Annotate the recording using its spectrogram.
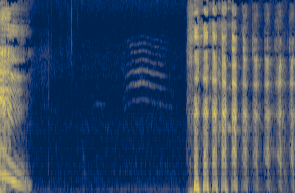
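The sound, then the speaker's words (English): Cat meows played through the speaker of an iPhone app: a short falling meow, a faint brief chirp after a pause, then a loud, rapid run of about eight clipped meows in quick succession. “I don't know if you can hear the meows, but I could provide some meows.”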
